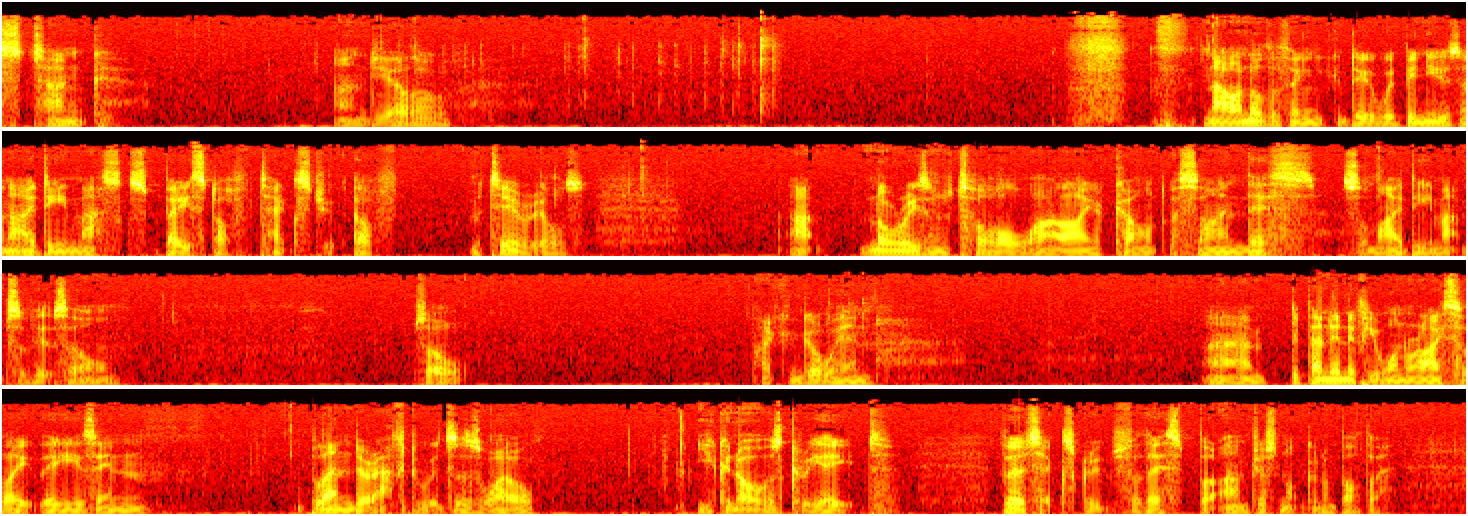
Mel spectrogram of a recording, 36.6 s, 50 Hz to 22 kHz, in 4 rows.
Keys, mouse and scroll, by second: 1.3-3.4 drag, 4.5 l, 6.3-10.1 middle drag, 10.3-12.2 drag, 12.2-13.5 middle drag, 13.5-15.3 drag, 15.3 shift+h, 16.1-20.0 middle drag, 23.6 Tab, 25.7-27.7 drag, 33.7-36.6 drag.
